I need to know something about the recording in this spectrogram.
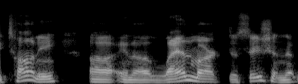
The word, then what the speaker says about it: Taney: Roger Taney, spelled Taney, by the way, but pronounced Taney.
